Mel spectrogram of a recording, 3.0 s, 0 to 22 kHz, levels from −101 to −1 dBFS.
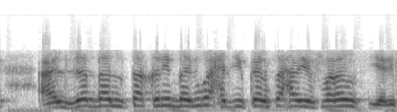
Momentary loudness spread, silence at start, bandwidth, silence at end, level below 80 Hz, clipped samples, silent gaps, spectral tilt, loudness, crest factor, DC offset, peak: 3 LU; 0 s; 5.4 kHz; 0 s; -60 dBFS; under 0.1%; none; -7.5 dB/octave; -32 LUFS; 12 dB; under 0.1%; -18 dBFS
